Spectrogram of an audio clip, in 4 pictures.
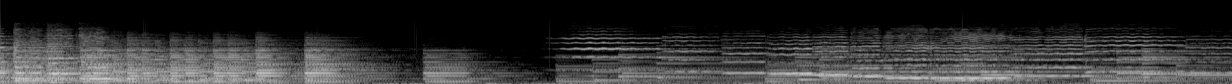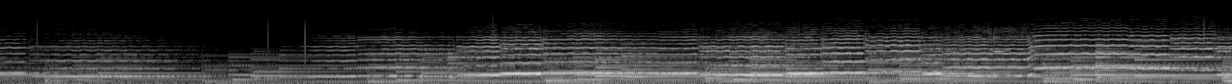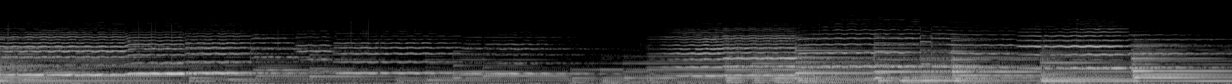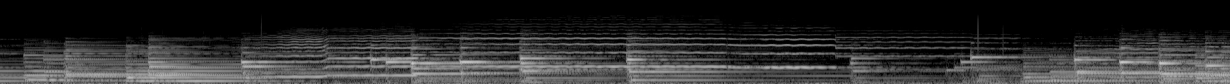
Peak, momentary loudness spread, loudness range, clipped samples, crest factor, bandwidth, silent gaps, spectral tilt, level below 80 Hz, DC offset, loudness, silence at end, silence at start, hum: -4 dBFS; 15 LU; 10 LU; under 0.1%; 20 dB; 9.8 kHz; none; -7 dB/octave; -44 dBFS; under 0.1%; -23 LUFS; 0 s; 0 s; none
